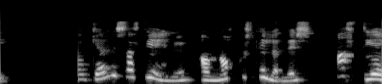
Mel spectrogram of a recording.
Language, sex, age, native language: Icelandic, female, 50-59, Icelandic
